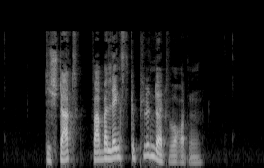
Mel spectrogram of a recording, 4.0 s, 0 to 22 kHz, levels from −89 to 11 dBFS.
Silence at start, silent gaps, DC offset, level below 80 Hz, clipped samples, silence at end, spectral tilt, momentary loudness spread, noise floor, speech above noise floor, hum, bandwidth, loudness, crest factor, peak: 0.7 s; none; under 0.1%; -56 dBFS; under 0.1%; 0.95 s; -5 dB/octave; 14 LU; -77 dBFS; 58 dB; none; 11.5 kHz; -20 LUFS; 22 dB; 0 dBFS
